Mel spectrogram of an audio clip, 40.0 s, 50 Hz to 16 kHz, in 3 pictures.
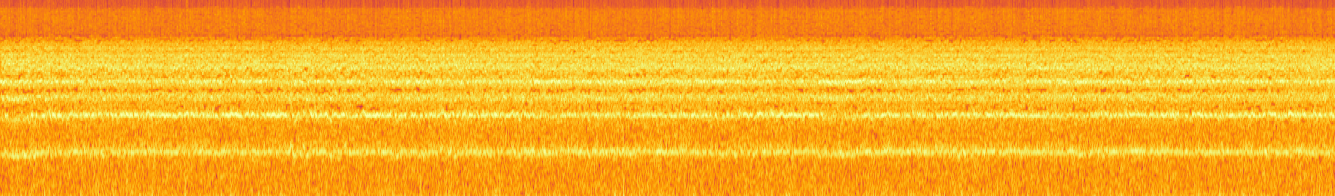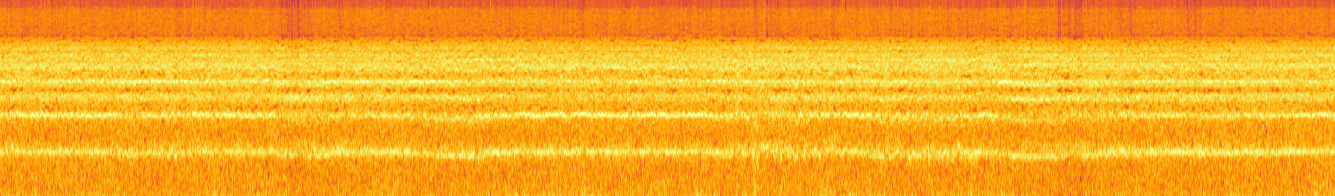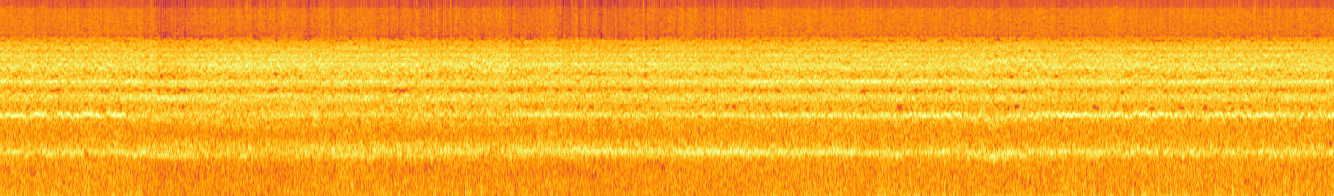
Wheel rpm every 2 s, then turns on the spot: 230, 230, 230, 230, 230, 230, 230, 230, 220, 230, 230, 220, 230, 230, 210, 220, 230, 230, 230, 230.
none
